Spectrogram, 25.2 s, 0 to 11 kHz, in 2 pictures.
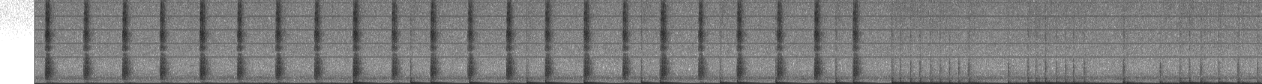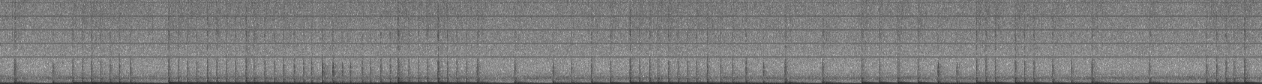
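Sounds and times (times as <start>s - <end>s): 
drumline: 0.5s - 25.2s
bass: 1.9s - 25.2s.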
